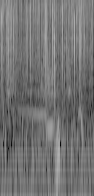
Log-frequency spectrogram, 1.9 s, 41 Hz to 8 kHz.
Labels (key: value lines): label: biophony, cascading saw
recorder: SoundTrap 600 or HydroMoth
